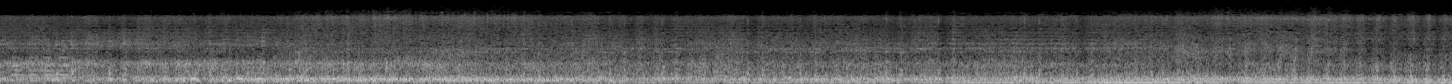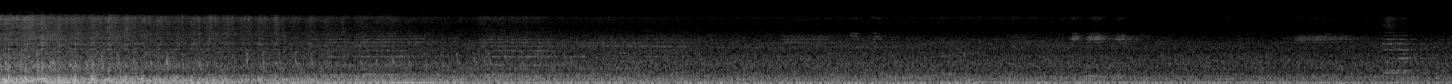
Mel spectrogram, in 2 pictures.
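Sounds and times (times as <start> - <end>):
train wheels rumbling on rails: 0.0 - 22.3.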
